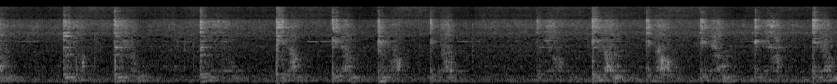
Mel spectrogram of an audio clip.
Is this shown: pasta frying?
yes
